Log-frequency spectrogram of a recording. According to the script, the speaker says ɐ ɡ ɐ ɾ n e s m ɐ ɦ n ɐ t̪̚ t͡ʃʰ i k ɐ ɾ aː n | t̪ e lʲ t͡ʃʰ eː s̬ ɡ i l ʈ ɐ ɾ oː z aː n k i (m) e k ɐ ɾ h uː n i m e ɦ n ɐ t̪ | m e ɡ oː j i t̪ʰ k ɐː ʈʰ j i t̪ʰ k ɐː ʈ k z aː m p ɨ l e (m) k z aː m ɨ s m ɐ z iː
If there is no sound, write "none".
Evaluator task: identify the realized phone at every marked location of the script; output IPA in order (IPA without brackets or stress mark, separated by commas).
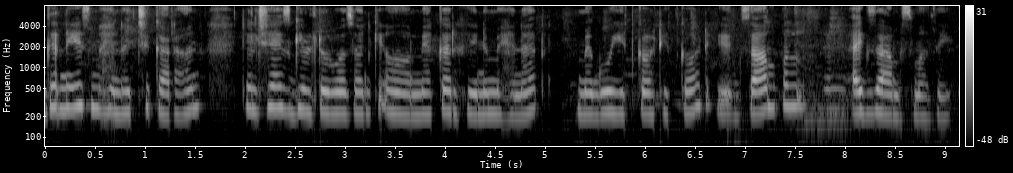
m, none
